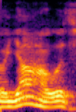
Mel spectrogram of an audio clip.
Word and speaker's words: Yahu: as Yahu, Yahu, Yahu. And they don't have the O sound in Assyrian, which you do have in Aramaic. So Yahoo might well be the original pronunciation, actually.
